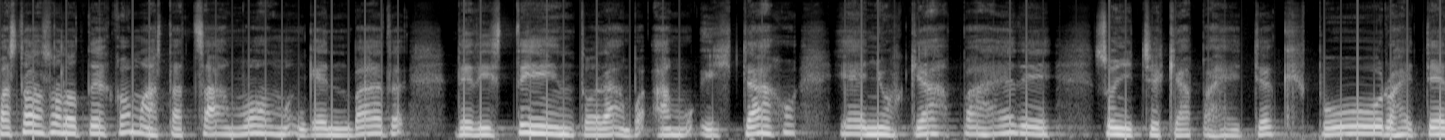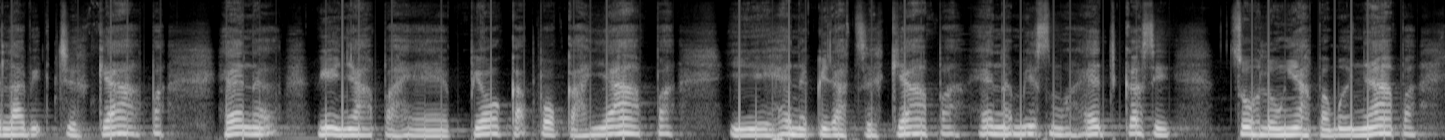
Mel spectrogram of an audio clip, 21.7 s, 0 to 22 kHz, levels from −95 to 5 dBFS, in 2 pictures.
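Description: From 0.12 s to 21.59 s the speech carries periodic USB or driver dropouts: every 0.12 s, about a millisecond of audio is skipped as a recurring stall interrupts the stream. Around two hundred regular ticks result, audible only while there is signal.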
